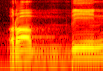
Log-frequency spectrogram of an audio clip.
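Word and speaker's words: رَبِّ: পেশ কুল বড় কাফ মানে গলার মাঝখান থেকে উচ্চারণ হবে কুল আউজুবি রব্বিন নাস রব্বিন র জবর রব্বা নুন জের বিন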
